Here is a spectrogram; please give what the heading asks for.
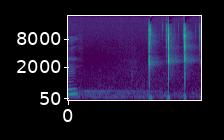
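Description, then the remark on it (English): Four crisp finger snaps in quick, even succession, each a sharp bright crack that stands out over a low background murmur following a quiet stretch. “I'm snapping, clapping.”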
